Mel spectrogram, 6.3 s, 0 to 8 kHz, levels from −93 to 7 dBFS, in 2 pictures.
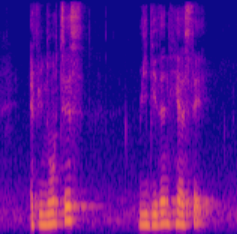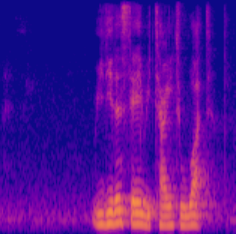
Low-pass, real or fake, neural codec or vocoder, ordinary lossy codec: none; real; none; none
